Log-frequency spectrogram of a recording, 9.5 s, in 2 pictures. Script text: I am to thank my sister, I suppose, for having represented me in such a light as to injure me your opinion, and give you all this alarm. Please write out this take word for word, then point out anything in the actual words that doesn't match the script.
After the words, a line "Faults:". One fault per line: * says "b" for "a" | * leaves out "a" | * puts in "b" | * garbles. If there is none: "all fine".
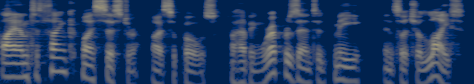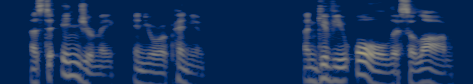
I am to thank my sister, I suppose, for having represented me in such a light as to injure me in your opinion, and give you all this alarm.
Faults:
* puts in "in"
